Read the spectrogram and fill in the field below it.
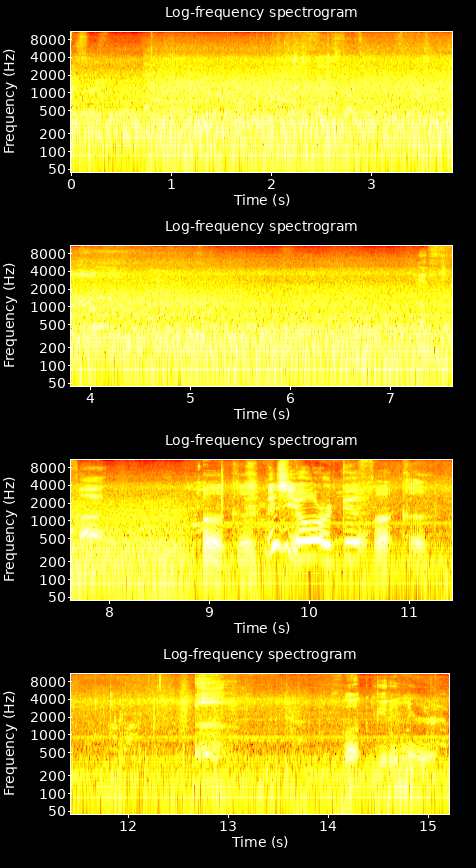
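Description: A steady low engine roar fills an aircraft cabin.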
